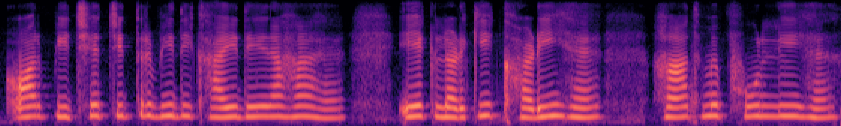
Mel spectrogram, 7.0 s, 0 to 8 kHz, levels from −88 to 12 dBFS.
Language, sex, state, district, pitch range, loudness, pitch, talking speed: Hindi, female, Bihar, Patna, 225-250 Hz, -18 LUFS, 240 Hz, 145 wpm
